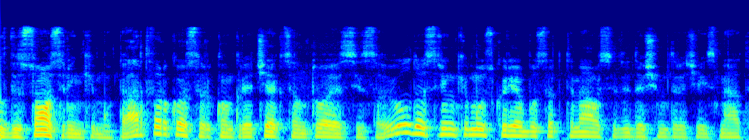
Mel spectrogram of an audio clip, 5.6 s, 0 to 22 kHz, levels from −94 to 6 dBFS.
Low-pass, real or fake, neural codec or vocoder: 9.9 kHz; real; none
